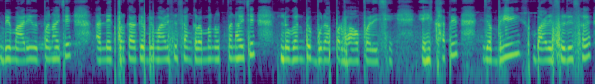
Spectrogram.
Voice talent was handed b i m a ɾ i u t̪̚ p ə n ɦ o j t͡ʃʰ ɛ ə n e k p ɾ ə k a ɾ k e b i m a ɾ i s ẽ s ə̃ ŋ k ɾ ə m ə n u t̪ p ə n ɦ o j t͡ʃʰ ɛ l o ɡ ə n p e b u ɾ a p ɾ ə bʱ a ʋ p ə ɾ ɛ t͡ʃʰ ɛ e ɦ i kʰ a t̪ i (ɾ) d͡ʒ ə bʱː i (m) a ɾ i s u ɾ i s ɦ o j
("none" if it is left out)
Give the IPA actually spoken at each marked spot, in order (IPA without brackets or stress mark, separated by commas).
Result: ɾ, b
